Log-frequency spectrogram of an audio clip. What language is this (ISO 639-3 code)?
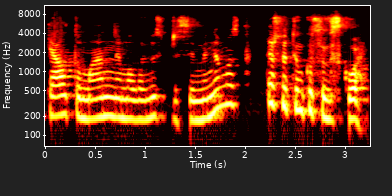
lit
